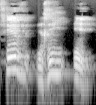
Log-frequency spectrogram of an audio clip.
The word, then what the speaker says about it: février: দ্বিতীয়টা ফেব্রুয়ারির ফরাসি হচ্ছে février।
